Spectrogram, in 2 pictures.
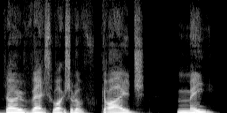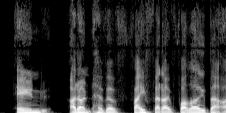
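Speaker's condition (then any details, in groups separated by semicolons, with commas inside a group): Cerebral palsy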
